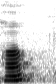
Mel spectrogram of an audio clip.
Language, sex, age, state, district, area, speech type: Urdu, female, 30-45, Delhi, Central Delhi, urban, read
